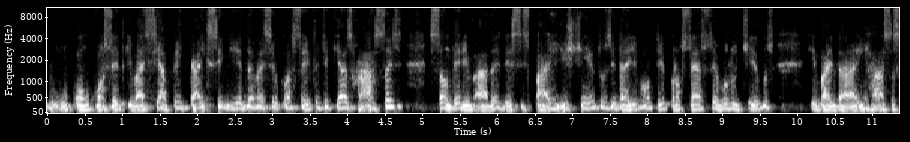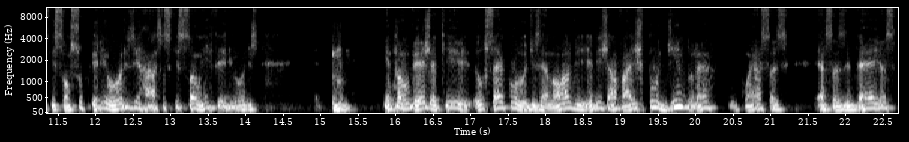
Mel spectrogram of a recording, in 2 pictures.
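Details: Spasmodic dysphonia in a man treated with toxin injections; the last dose is wearing off about 3–4 months after application, and he reports his voice is worse than before; the next injection is due in early July.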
